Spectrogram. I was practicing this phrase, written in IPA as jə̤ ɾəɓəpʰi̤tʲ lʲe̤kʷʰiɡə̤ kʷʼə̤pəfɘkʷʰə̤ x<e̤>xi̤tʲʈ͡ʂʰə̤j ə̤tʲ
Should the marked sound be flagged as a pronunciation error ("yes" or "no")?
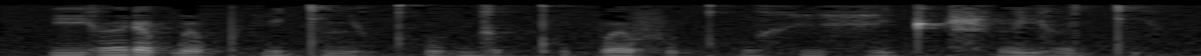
yes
